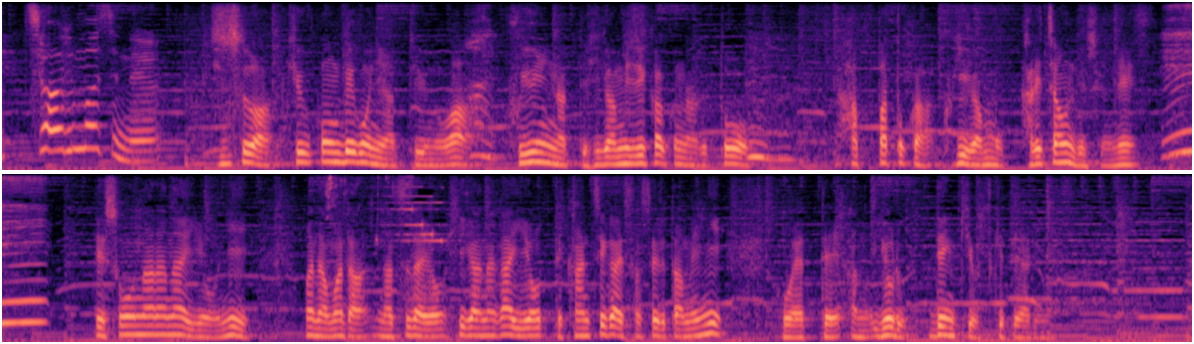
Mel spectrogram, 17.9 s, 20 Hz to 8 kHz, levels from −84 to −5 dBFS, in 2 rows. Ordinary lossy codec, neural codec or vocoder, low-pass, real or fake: none; none; none; real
